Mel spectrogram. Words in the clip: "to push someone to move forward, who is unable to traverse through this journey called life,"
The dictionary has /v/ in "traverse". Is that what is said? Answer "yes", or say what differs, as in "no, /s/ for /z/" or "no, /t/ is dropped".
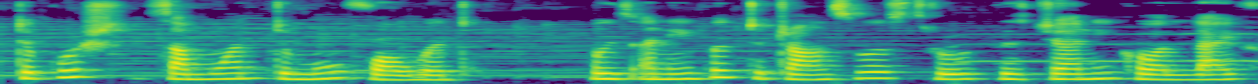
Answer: no, /f/ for /v/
